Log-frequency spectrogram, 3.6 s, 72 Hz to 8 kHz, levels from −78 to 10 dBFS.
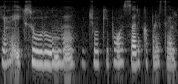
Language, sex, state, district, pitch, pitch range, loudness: Hindi, female, Punjab, Pathankot, 230 Hz, 225-240 Hz, -21 LUFS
